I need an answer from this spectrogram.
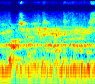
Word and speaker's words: Moskalu: I've not heard the name pronounced before. So Yes, Moscow. yeah, there we go.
